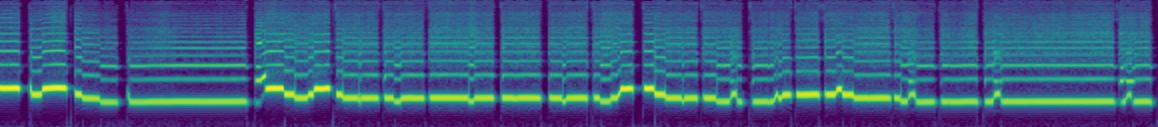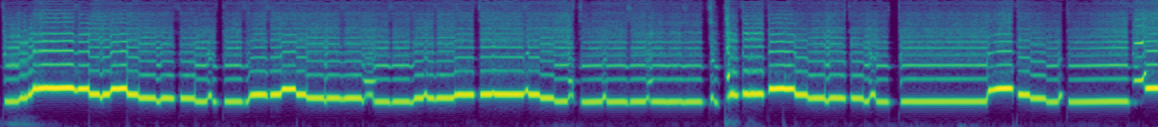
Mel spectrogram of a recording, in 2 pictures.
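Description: Intro music: a solo flute playing a melody, one note at a time, moving among a few neighbouring notes.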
